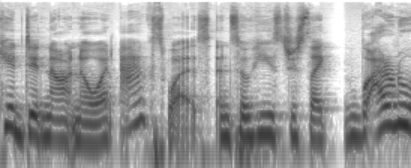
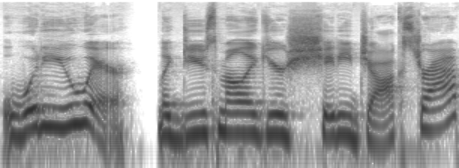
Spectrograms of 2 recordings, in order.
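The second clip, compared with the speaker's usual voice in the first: put-on angry, scornful, mocking tone. Speaker retells what they said to a twelve-year-old kid, retelling an angry retort. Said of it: "I was so pissed".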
